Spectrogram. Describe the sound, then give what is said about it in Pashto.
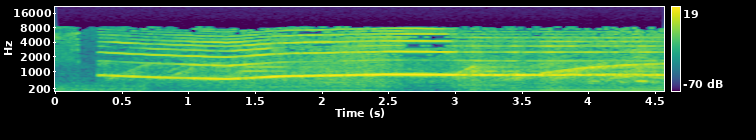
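Ambulance sirens wail as vehicles rush to a bombing scene in a crowded park in Lahore, a loud, sustained siren whose pitch dips and then climbs again over a low engine rumble. “به دنبال انفجار نیرومند در لاهور، ده ها امبولانس به محل رویداد حرکت کردند.”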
